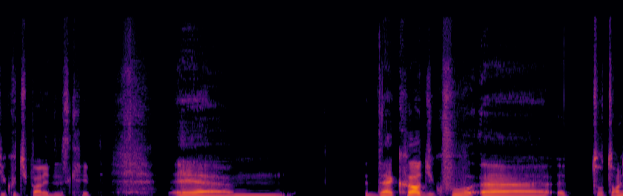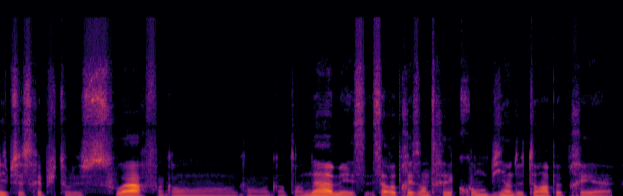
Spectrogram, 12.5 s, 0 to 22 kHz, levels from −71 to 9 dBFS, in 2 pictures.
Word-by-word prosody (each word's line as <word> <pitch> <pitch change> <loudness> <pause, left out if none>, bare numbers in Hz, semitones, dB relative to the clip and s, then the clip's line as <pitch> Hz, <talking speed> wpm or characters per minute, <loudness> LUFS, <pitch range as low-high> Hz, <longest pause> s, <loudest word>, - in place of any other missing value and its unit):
du 110 - -9
coup, - - -12
tu - - -4
parlais 100 0 -2
de 100 0 -13
script 125 +5 -12 0.7
et 120 - -2
hem, 105 -2 -1 0.8
d'accord, 125 +6 +6
du 115 -2 -7
coup, 200 - -2
heu 110 -2 +3
heu, 135 - -7 0.2
ton 120 - -3
temps 120 - -2
libre, 140 +2 -4
ce - - -1
serait - - -4
plutôt 95 - -9
le 95 0 -13
soir. 135 +7 +5
Enfin, 95 -8 -12
quand 90 -3 -13
quand 80 -3 -16
quand 85 0 -16
tu - - -13
en 85 - -8
as. 165 0 +6
Mais, 105 -6 -3
ce 100 - -7
ça 115 - -1
représenterait 115 +1 -3
combien 115 -1 -5
de 105 -2 -7
temps 115 +2 -2
à 115 - +1
peu 95 - -8
près, 105 -2 -7
heu, 85 -3 -8
110 Hz, 190 wpm, -24 LUFS, 100-120 Hz, 0.8 s, d'accord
